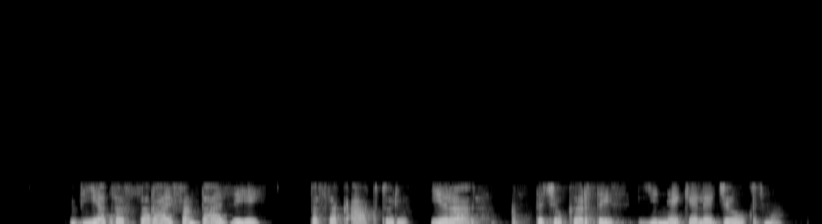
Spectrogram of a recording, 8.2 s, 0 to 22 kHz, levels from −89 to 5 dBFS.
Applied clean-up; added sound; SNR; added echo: neural mask model Resemble Enhance denoiser.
